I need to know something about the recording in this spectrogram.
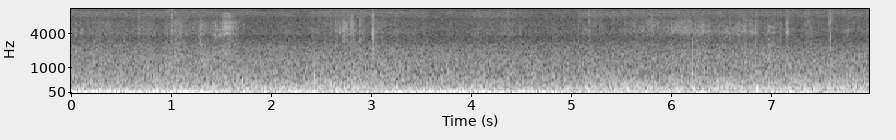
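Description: Leafy branches rustle as a hand brushes them.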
